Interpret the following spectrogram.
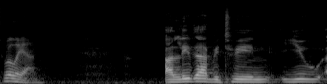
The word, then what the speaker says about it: Willian: That's a W. It's Willian.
